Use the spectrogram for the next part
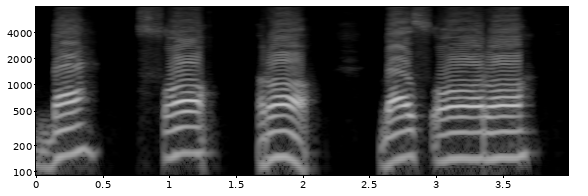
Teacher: Kemudian ba nipis, sad dan ra tebal.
